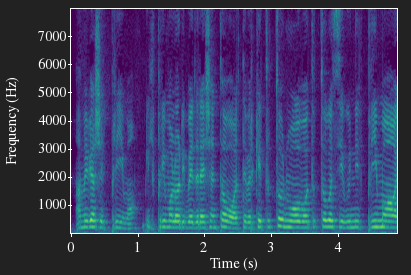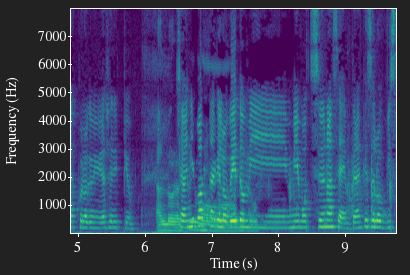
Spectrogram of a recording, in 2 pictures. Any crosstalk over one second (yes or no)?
yes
